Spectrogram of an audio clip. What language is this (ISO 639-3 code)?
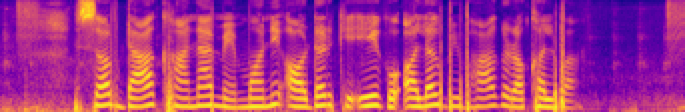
bho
